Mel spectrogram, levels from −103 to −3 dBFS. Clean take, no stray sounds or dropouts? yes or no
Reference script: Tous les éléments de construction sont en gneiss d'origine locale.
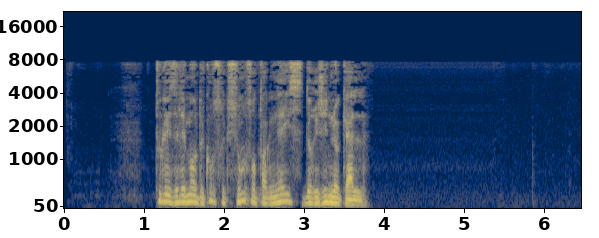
yes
